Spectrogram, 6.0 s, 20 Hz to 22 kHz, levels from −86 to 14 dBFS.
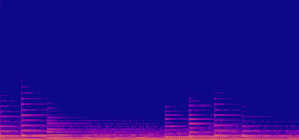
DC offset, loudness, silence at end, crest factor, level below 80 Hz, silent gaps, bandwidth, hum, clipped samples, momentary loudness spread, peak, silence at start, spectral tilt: under 0.1%; -30 LUFS; 0 s; 14 dB; -74 dBFS; none; 6 kHz; none; under 0.1%; 7 LU; -14 dBFS; 0 s; -9.5 dB/octave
